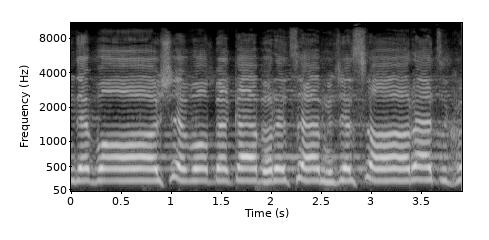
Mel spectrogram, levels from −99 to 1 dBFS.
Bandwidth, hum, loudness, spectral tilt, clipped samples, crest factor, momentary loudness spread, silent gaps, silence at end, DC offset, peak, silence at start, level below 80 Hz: 9.6 kHz; none; -22 LUFS; -4.5 dB/octave; under 0.1%; 10 dB; 3 LU; none; 0 s; under 0.1%; -12 dBFS; 0 s; -74 dBFS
